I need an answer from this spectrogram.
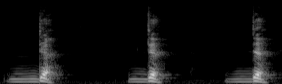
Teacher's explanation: vibrate your vocal cords, build pressure and release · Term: D sound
